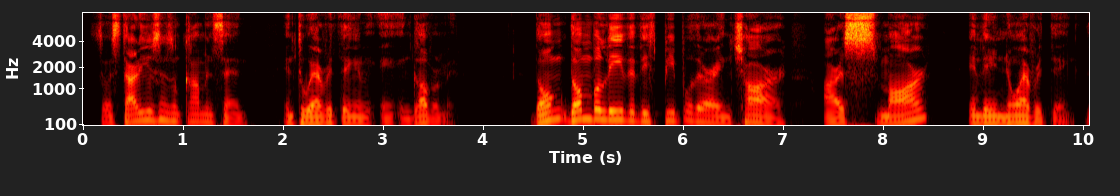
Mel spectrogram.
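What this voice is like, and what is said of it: Strong foreign accent. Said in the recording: “I might have a very strong accent”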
